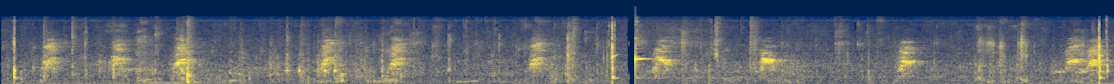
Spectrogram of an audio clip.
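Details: Shih Tzu female dog; a series of sharp, high yappy barks repeated roughly every second or two over a steady background hiss, with one loud click partway through.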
